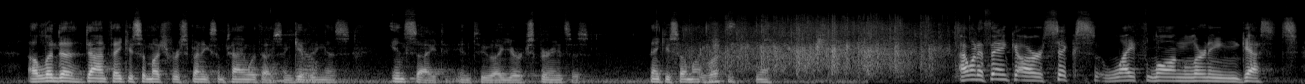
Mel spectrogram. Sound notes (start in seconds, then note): 6.7 audience applauds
